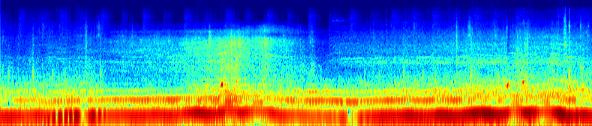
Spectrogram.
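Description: Jeep Wrangler fitted with an ICON steering stabilizer bouncing over dirt, a steady low engine drone with rumbling road noise and faint rattles, close and continuous throughout.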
